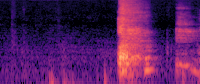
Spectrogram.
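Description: A man coughs once, a little over a second in, followed by a shorter, softer sound.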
